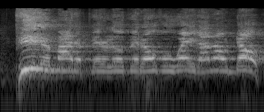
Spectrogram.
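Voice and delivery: high, half-chanted pulpit cadence; sustained, driving sermon delivery; impassioned preaching. Real, not acted. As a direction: carry the story in a ringing preacher's voice. Preaches at full force.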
